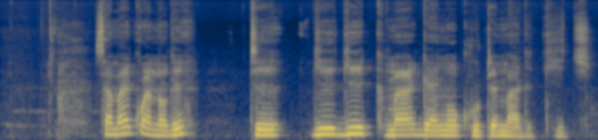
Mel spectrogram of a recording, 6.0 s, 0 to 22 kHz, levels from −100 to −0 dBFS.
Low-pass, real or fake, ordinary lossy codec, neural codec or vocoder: none; real; none; none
